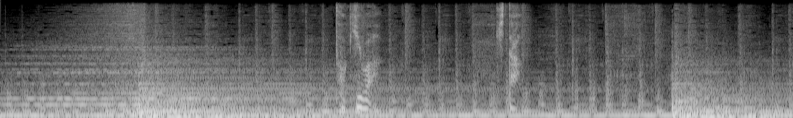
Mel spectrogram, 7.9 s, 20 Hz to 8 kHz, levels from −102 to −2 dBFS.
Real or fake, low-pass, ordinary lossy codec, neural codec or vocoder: real; 7.2 kHz; none; none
